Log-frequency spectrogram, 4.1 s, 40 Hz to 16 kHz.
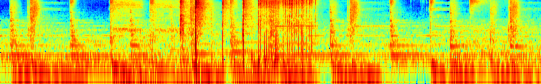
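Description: Background music with a steady beat; about a second in, a Bossweld MST188X MIG welder's arc crackles in a short burst lasting about a second and a half as a weld is laid on rusty sheet steel.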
